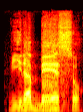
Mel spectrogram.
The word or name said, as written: Vira Beco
